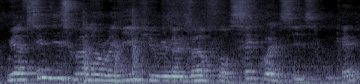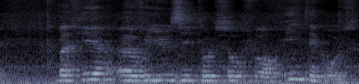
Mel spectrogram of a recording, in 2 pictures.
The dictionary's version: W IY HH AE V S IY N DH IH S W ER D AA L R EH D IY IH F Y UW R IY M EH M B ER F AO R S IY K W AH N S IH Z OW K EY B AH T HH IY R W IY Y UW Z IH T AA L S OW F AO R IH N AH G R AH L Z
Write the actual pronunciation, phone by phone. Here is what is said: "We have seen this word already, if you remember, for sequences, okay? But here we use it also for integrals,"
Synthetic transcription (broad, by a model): W IY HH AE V S IY N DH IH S W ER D AA L R EH D IY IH F Y UW R IY M EH M B ER F AO R S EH K W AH N S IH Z OW K EY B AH T HH IY R W IY Y UW Z IH T AA L S OW F AO R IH N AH G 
